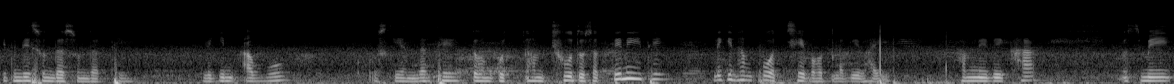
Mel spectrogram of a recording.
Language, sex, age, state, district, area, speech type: Hindi, female, 45-60, Uttar Pradesh, Lucknow, rural, spontaneous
